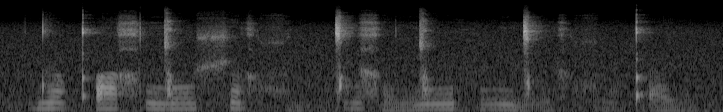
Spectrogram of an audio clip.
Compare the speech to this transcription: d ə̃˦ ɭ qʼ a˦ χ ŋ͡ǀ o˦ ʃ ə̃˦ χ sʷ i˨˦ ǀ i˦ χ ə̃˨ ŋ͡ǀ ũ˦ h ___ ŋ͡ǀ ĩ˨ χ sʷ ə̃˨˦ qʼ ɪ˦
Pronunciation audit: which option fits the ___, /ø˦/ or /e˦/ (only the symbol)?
ø˦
